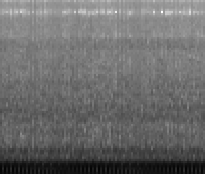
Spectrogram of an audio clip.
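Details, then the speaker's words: Car idling, listened to from the side and underneath: fast sharp puffing tick over the idle note, heard only at the front, not the tailpipe; exhaust leak, probably the flex pipe. "now i don't hear the noise over here i hear it all on the in front so it's probably the flex pipe"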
